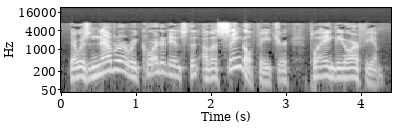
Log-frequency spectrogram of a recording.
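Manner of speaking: ordinary delivery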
